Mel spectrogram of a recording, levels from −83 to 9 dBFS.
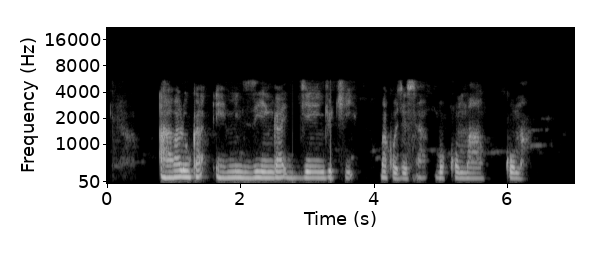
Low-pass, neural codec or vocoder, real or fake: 5.4 kHz; codec, 44.1 kHz, 7.8 kbps, DAC; fake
